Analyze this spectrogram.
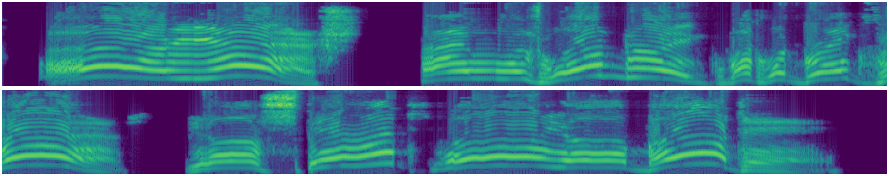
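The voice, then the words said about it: Imitates Bane's voice. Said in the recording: “that Bane impression”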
